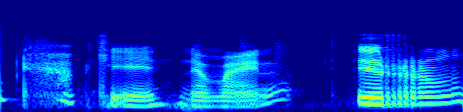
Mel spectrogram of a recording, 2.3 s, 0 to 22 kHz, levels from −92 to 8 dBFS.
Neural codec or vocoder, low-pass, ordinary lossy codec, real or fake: none; 7.2 kHz; none; real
